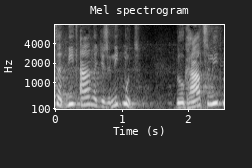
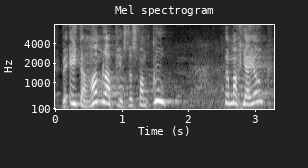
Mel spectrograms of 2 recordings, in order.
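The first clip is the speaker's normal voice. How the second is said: mother-in-law; 4 semitones higher, 7 dB louder than usual. Acted. Mother explains the meat to her guest, imitated mother-in-law. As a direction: spell it out loudly for a foreign guest. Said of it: "Toen zei ze".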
